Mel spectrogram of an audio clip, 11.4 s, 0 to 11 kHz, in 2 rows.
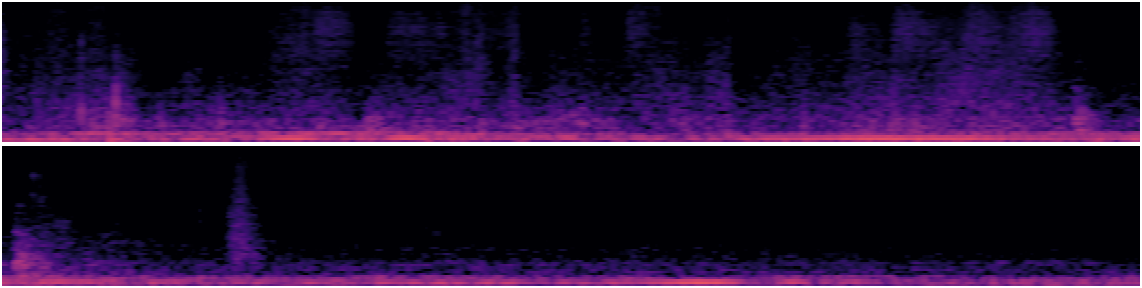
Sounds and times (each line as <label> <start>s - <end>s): one person on bed 0.0s - 7.1s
